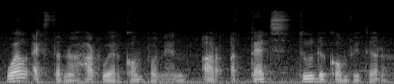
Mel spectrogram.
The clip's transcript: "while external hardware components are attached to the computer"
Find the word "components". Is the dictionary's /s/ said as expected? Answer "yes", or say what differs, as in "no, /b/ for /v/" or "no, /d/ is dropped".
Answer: no, /s/ is dropped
